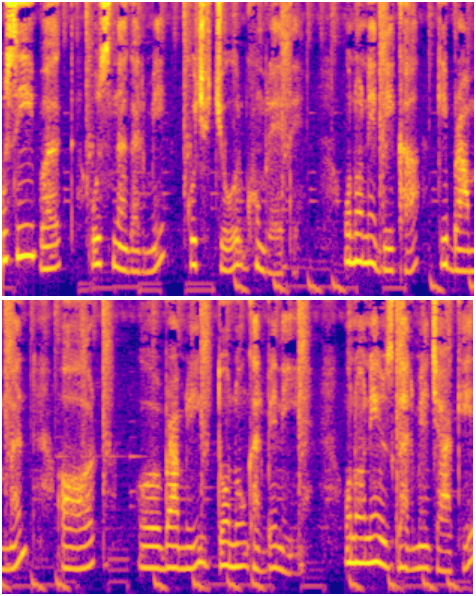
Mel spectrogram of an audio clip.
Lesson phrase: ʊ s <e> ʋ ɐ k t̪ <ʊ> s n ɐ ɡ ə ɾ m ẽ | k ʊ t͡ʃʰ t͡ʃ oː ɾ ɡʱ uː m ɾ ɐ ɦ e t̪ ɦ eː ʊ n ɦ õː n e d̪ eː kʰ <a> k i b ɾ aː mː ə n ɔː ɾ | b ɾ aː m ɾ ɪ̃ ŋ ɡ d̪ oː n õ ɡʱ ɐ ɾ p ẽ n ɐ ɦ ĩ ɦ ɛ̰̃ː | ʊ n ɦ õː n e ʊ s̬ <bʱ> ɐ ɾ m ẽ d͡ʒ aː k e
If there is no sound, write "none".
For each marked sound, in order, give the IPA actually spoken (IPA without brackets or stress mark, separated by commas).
i, ʊ, a, ɡʱ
